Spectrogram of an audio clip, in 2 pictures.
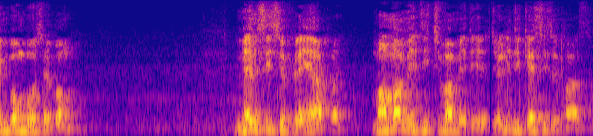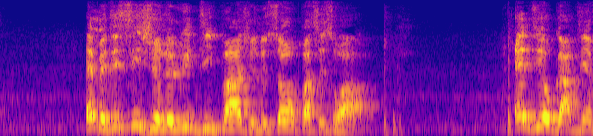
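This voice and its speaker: A man host of a live couples show, telling a family story with animated voices and frequent laughter. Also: on the high side, normal speed, reverberant. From Central Africa. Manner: acts out his mother's and father's voices, laughing often. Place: indoor room, livestream.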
